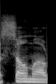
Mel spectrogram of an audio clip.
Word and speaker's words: soma: drugged state but also Soma rhymes with coma so there's a lot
